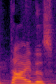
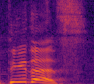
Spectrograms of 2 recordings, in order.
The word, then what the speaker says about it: Tidus: Why do I say Tidus? Goddamn American pronunciation. Tidus! His name is Tidus.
